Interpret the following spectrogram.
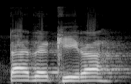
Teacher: dia fathah ro tetapi sebelumnya kasrah menjadi muraqqoh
